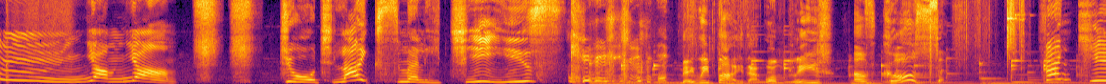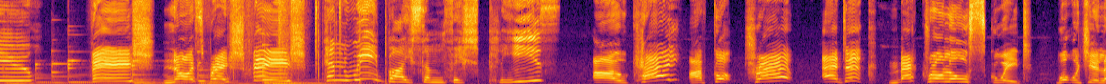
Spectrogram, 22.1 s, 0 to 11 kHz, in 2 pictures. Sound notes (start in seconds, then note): 1.9 sniffs; 5.6 laughing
